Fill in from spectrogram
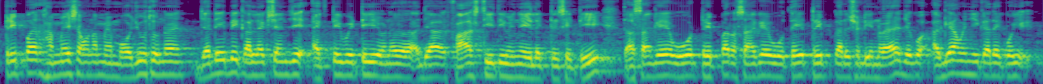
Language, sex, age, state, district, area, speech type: Sindhi, male, 45-60, Maharashtra, Mumbai Suburban, urban, spontaneous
